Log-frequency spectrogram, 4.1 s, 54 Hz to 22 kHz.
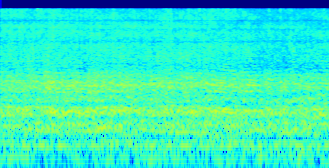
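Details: Bees collecting honey, recorded 20 July 2020: a dense, steady drone of many wings, a continuous low hum with no breaks, filling the whole recording evenly.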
